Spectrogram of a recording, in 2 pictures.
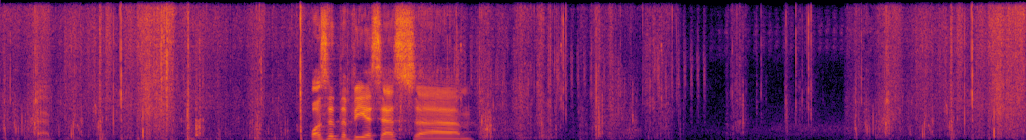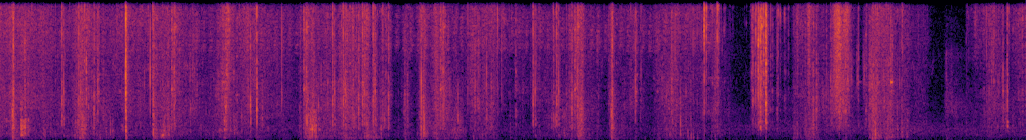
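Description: Inventory items click and clatter as they are moved.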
